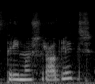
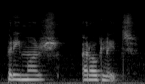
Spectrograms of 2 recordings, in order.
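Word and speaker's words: Primož Roglič: watched your The Move podcast and you were pronouncing the Ana Liambo right or wrong. His name is Primož Roglic and he's from Slovenia and so am I. So repeat after me. Primož Roglic.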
